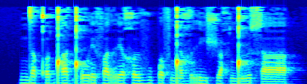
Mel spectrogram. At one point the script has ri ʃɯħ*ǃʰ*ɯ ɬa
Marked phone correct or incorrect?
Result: incorrect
